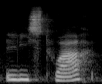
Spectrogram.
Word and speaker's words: histoire: histoire czy hotel, gdzie powiemy odpowiednio l'histoire i l'hôtel. Dzieje się tak, ponieważ w wyrazach histoire i hotel mamy tak zwane h muet, czyli h nieme, a w przypadku n jest to h aspiré, czyli h przydechowe.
